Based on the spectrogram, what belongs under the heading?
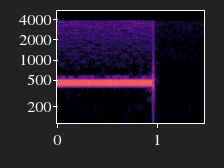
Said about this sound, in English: You know what? Can we, we'll take a short break while the phone rings and we'll be back right after this.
